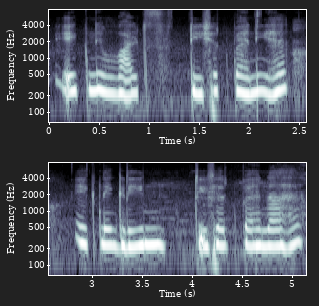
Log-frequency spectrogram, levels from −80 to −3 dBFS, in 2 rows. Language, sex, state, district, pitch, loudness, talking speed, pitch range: Hindi, female, Bihar, Patna, 235 Hz, -12 LUFS, 150 wpm, 225-245 Hz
